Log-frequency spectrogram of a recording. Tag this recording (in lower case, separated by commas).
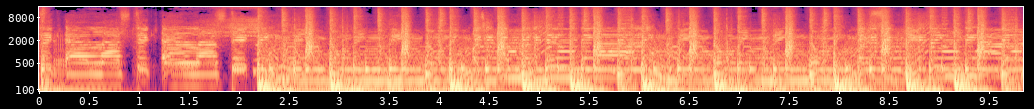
music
